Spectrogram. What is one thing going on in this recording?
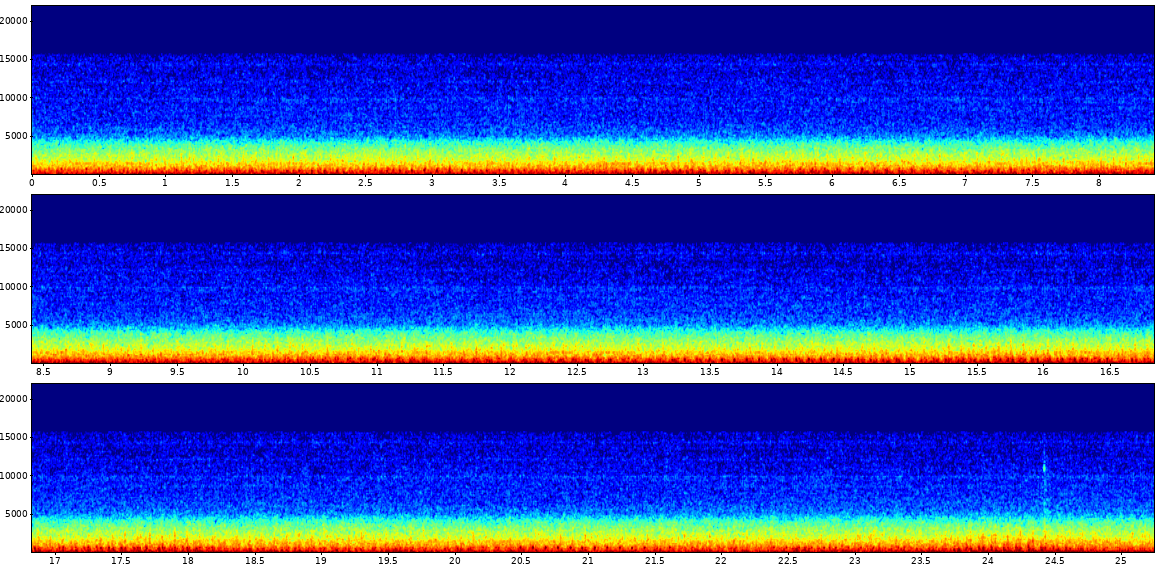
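A helicopter engine and rotor roar steadily from inside the cabin.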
